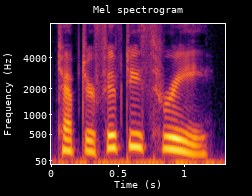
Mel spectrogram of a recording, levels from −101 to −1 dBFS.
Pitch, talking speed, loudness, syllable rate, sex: 200 Hz, 135 wpm, -15 LUFS, 4.2 syllables/s, female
